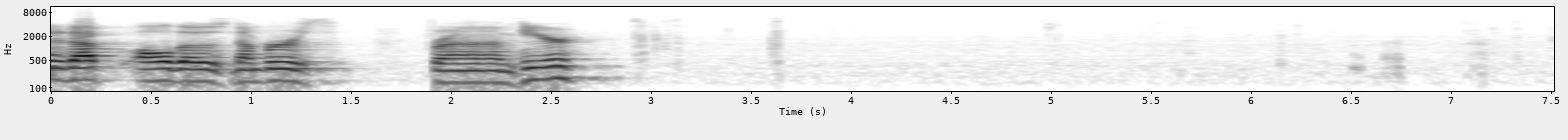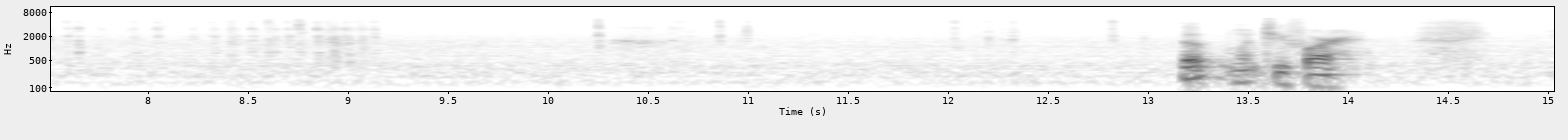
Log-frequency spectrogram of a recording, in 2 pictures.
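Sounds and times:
keyboard keys tapping: 2.9 - 3.7, 6.1 - 9.2, 10.2 - 11.1.

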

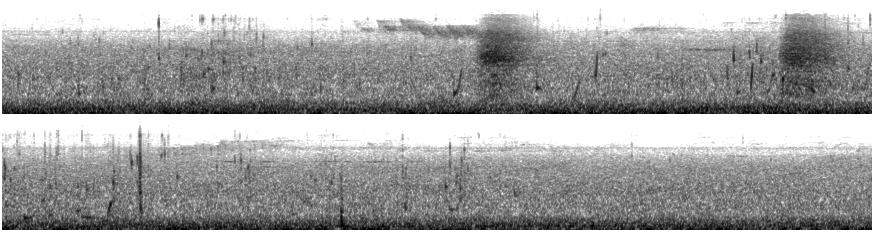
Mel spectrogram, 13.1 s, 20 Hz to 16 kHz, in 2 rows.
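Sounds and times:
water lapping against kayak: 0.0 - 11.4
deer alarm snort: 5.8 - 6.3.

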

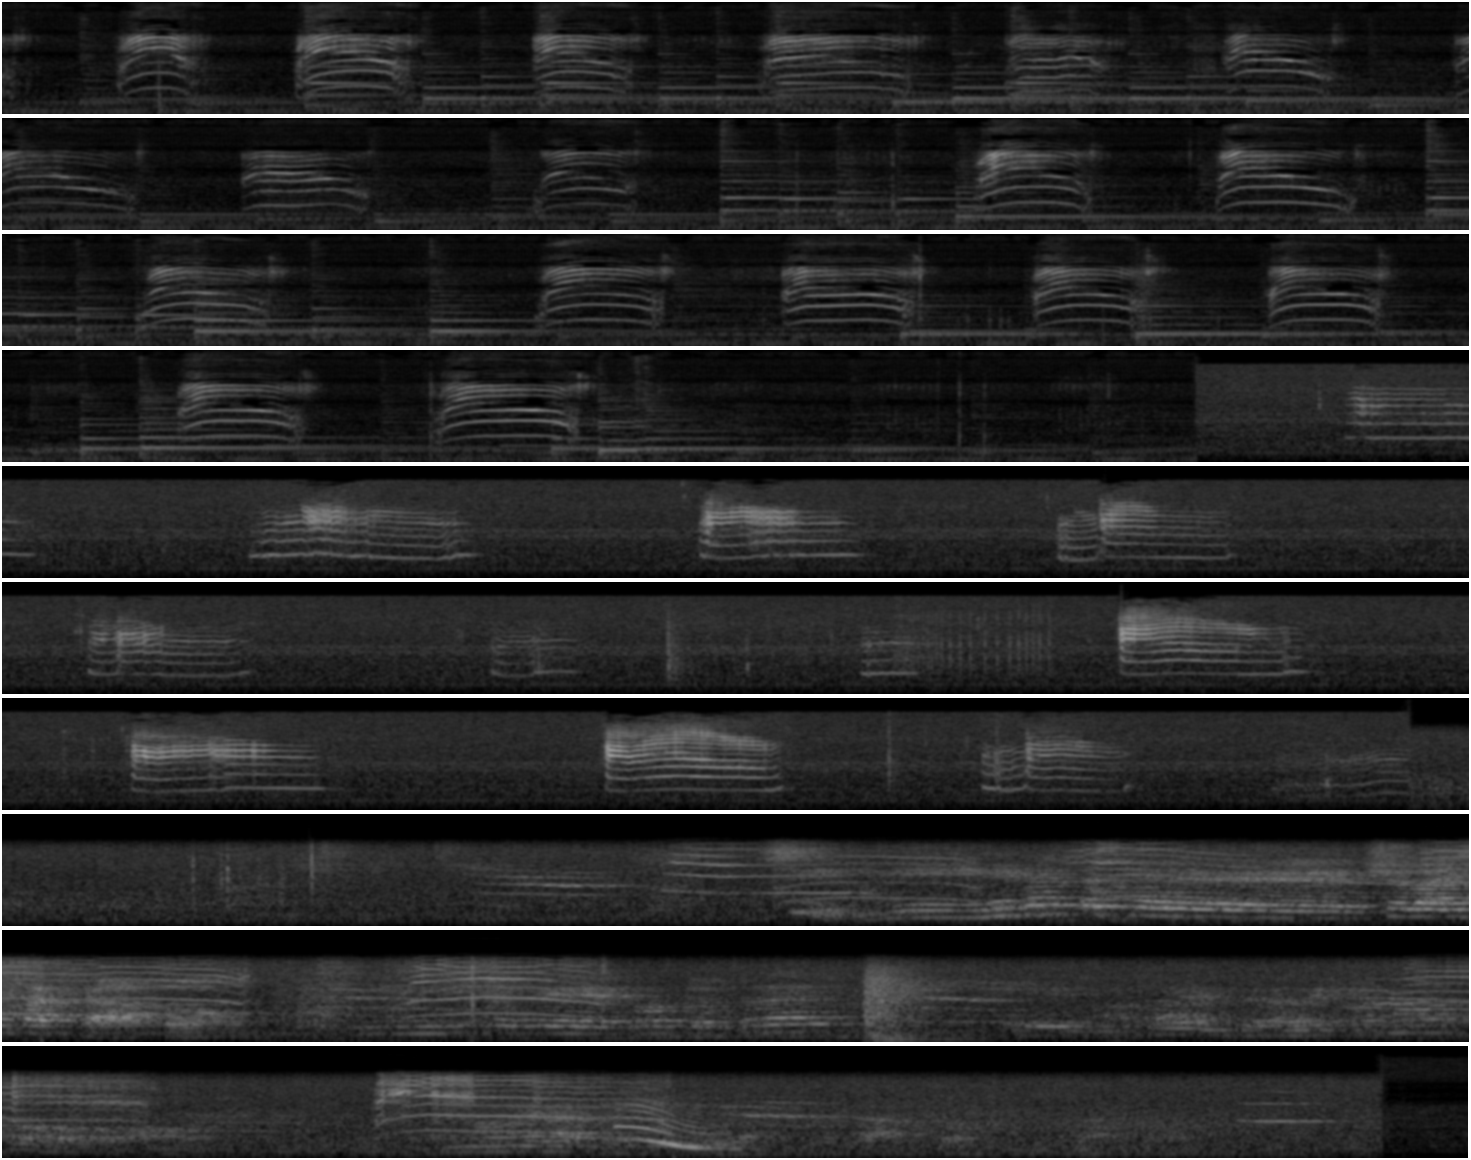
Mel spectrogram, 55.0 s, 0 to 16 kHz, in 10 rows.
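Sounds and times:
adult cat meowing: 0.0 - 6.9, 7.5 - 8.0, 9.2 - 10.6, 11.5 - 12.1, 13.0 - 16.2, 17.2 - 18.8, 21.5 - 22.2, 22.9 - 23.8, 24.6 - 25.3, 26.0 - 26.7, 27.8 - 28.5, 29.3 - 29.7, 30.7 - 32.5, 33.5 - 34.3, 35.3 - 36.0, 36.7 - 38.3, 40.2 - 43.0, 43.8 - 46.3, 47.3 - 47.9, 48.9 - 52.7
kitten meowing: 0.0 - 6.9, 7.5 - 8.0, 9.2 - 10.6, 11.5 - 12.2, 13.0 - 16.2, 17.2 - 18.8, 21.5 - 22.2, 23.0 - 23.8, 24.6 - 25.3, 26.0 - 26.7, 27.8 - 28.5, 29.4 - 29.7, 30.7 - 32.5, 33.5 - 34.3, 35.3 - 36.0, 36.7 - 38.3, 40.3 - 43.0, 43.8 - 46.4, 47.3 - 47.9, 49.0 - 50.3, 50.9 - 52.6
background music: 0.0 - 21.0.

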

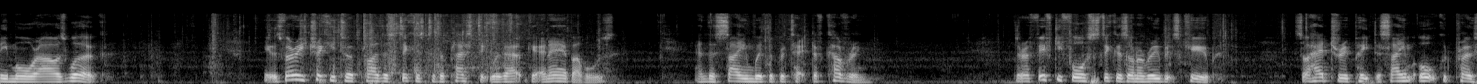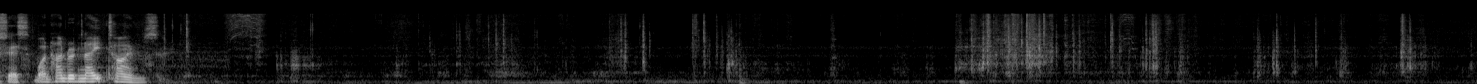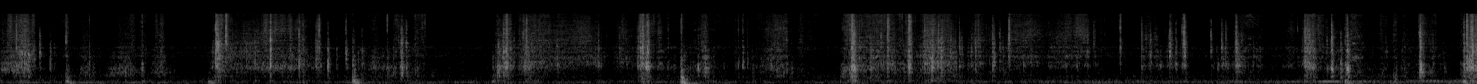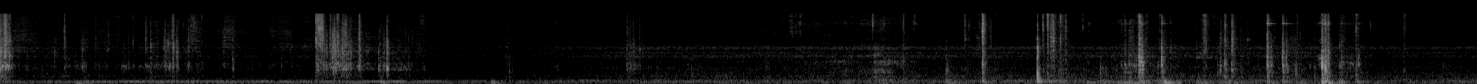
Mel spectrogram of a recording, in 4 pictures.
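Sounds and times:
vinyl sheet rustling and crinkling: 0.5 - 51.2.

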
